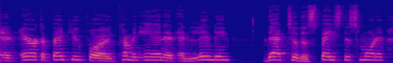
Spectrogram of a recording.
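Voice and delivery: ordinary delivery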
